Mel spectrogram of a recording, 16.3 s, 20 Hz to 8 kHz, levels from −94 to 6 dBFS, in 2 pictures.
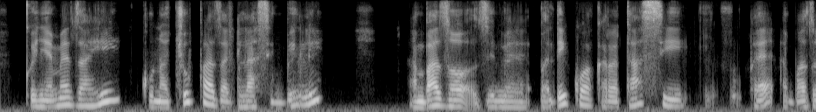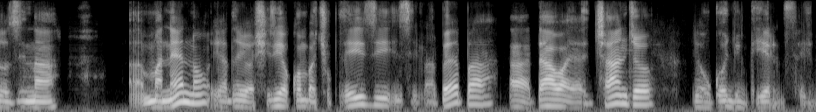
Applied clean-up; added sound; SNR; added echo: neural diffusion model UNIVERSE++.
